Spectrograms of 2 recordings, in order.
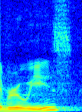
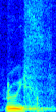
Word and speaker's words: Ruiz: it's from Columbia so I say Ruiz and uh my Spanish friends are always tell me I'm saying my own name wrong like no no no it's Ruth Ruth something like that it's Ruiz Ruiz oh no something happened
